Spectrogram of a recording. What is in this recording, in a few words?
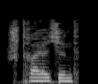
"streichend", German; adjectives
